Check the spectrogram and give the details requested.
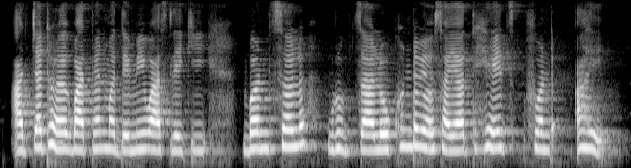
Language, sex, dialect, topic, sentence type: Marathi, female, Standard Marathi, banking, statement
